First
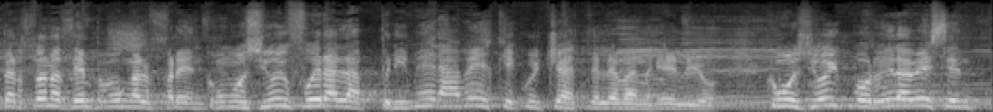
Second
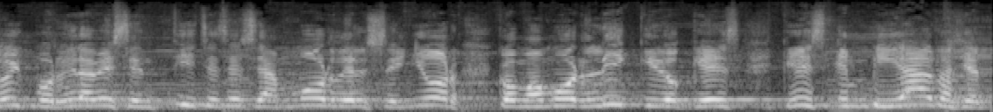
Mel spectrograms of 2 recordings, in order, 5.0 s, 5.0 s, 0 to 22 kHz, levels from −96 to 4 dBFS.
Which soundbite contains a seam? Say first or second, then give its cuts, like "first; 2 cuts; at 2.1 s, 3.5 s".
first; 1 cut; at 1.0 s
